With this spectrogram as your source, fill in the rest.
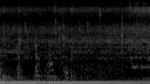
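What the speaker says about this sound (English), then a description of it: "I have some oil heating up there in the pan" Onions sizzling in hot oil in a pan as the base for shakshuka, a steady, even hiss of frying with a low constant hum underneath and no voices.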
